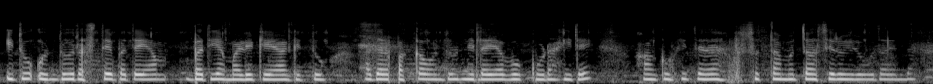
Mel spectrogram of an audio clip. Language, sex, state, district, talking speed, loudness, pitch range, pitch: Kannada, female, Karnataka, Shimoga, 120 wpm, -19 LUFS, 230-245 Hz, 235 Hz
